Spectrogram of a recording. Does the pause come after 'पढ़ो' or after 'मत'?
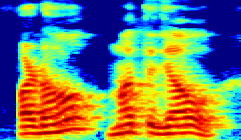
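after पढ़ो. There is a pause after the word पढ़ो.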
